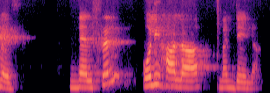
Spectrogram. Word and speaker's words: Rolihlahla: Nelson Olihala Mandela. The R is pronounced very softly here. So it's Olihala Mandela, right?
